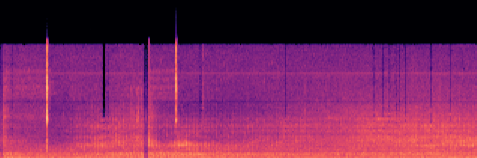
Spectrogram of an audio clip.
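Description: Steady low rumble of a diesel-hauled passenger train moving away along the track, with a brief break in the sound about two seconds in.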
